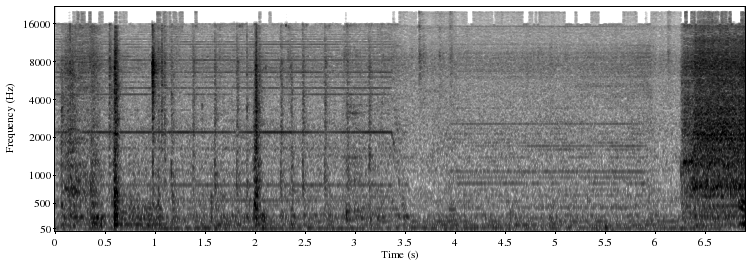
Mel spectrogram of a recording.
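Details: Brother DCP-T420W printer: a few sharp clicks and clacks, then a loud, harsh whirring grind as paper is picked up; broken pickup gear.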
